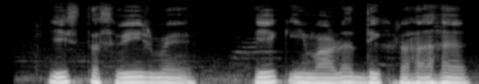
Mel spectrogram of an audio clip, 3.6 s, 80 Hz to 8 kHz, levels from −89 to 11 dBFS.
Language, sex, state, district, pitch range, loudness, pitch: Hindi, male, Bihar, Patna, 120-130 Hz, -12 LUFS, 120 Hz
